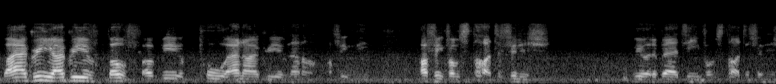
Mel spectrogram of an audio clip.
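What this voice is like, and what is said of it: Hoarse, strained voice. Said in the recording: “you can hear my voice. It's still my voice is gone from yesterday.”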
